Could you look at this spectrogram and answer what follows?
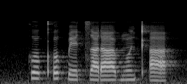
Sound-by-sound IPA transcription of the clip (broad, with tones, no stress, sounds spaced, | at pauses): k o˦ kʼ o˦ k͡p e˨ t͡s a˨ ɾ aː˨ ɡʷ ĩ˨ kʼ a˨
